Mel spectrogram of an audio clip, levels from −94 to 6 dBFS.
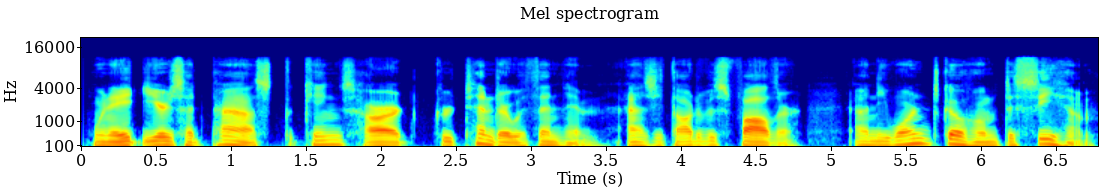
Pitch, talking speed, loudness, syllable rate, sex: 105 Hz, 240 wpm, -22 LUFS, 5.2 syllables/s, male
